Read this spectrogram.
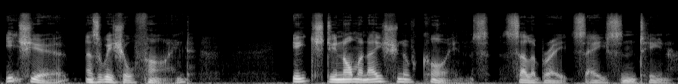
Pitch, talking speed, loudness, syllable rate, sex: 100 Hz, 115 wpm, -19 LUFS, 4.2 syllables/s, male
